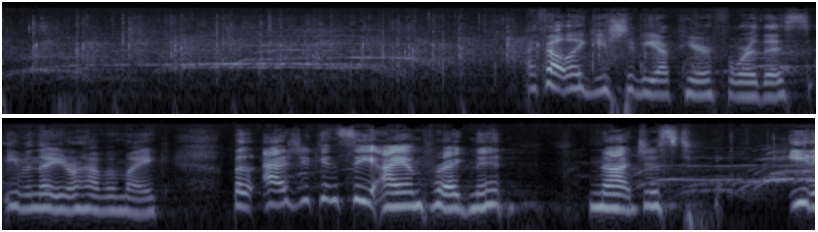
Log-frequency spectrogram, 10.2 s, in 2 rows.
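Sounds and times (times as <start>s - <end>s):
audience clapping: 0.0s - 4.4s
speech: 3.3s - 10.1s.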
